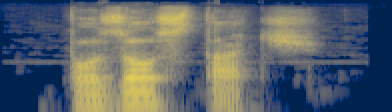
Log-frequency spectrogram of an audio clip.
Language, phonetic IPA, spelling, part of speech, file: Polish, [pɔˈzɔstat͡ɕ], pozostać, verb, Pl-pozostać.ogg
